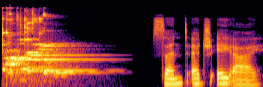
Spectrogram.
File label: unlock achieve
